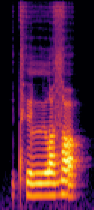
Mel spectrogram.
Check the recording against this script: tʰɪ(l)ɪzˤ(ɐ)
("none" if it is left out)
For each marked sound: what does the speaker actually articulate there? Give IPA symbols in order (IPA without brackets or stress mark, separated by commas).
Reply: lː, ə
